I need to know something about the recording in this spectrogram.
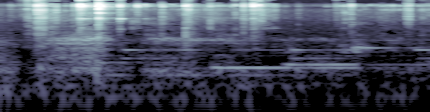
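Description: Small metallic clicks and clinks, clustered in the first half, from a gold-tone metal mesh bracelet and its buckle clasp being handled, over faint sustained musical tones.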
